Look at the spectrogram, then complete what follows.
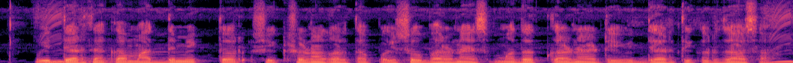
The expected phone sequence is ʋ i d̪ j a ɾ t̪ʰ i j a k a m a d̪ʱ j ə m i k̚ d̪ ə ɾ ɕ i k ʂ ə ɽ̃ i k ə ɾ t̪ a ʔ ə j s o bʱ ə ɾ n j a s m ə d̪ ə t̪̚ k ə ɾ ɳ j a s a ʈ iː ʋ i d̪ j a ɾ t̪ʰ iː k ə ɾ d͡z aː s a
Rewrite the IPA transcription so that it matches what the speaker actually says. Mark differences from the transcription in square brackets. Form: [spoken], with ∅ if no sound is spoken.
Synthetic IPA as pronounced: ʋ i d̪ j a ɾ t̪ʰ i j a k a m a d̪ʱ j ə m i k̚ [t̪] ə ɾ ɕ i k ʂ ə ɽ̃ [a] k ə ɾ t̪ a [p] ə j s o bʱ ə ɾ [ɳ] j a s m ə d̪ ə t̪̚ k ə ɾ ɳ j a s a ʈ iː ʋ i d̪ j a ɾ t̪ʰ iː k ə ɾ d͡z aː s a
